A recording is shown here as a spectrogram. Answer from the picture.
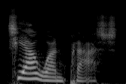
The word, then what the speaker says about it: Chyawanprash: El segundo remedio ayurvédico es el Chyawanprash, Prash, que también se pronuncia Chiawan Prash, dependiendo de dónde viene, si es del norte de la India o del sur de la India.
